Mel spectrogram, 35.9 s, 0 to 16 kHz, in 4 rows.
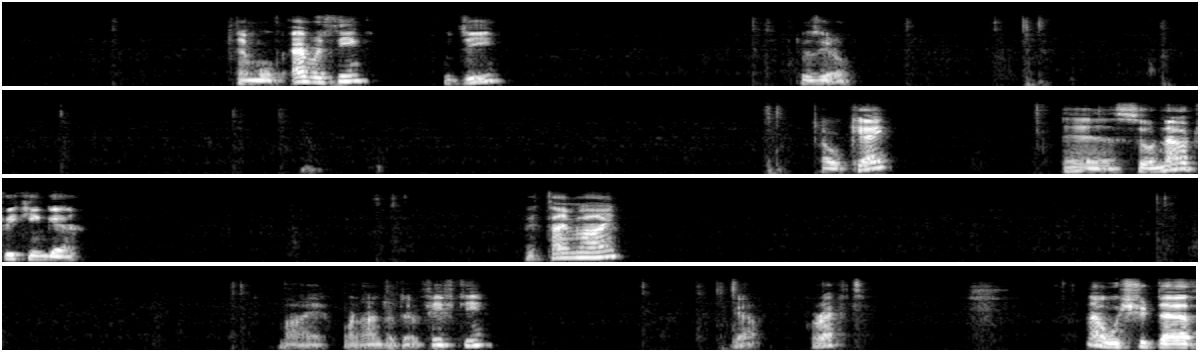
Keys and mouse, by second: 5.5-14.2 drag, 17.1 click, 17.3 space, 20.7-26.5 drag, 28.5-30.8 drag, 31.6 click, 32.7 space.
